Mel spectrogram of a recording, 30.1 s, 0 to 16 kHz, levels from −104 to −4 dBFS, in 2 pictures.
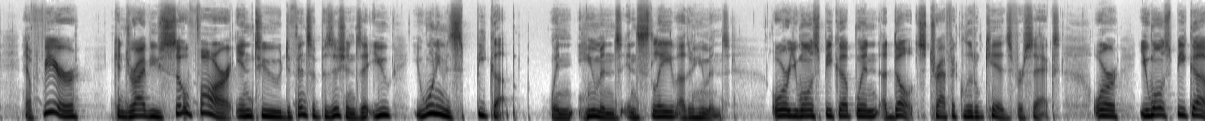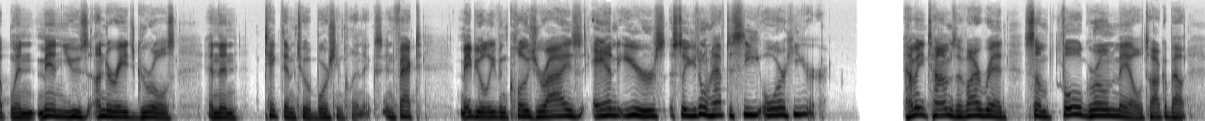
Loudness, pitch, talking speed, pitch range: -13 LUFS, 165 Hz, 160 wpm, 140-180 Hz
